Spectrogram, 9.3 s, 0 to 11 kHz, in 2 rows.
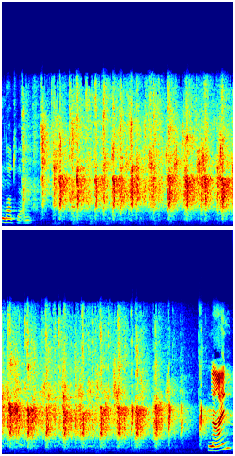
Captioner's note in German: Beifall bei dem BÜNDNIS 90/ DIE GRÜNEN, der CDU und bei Abgeordneten der SPD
